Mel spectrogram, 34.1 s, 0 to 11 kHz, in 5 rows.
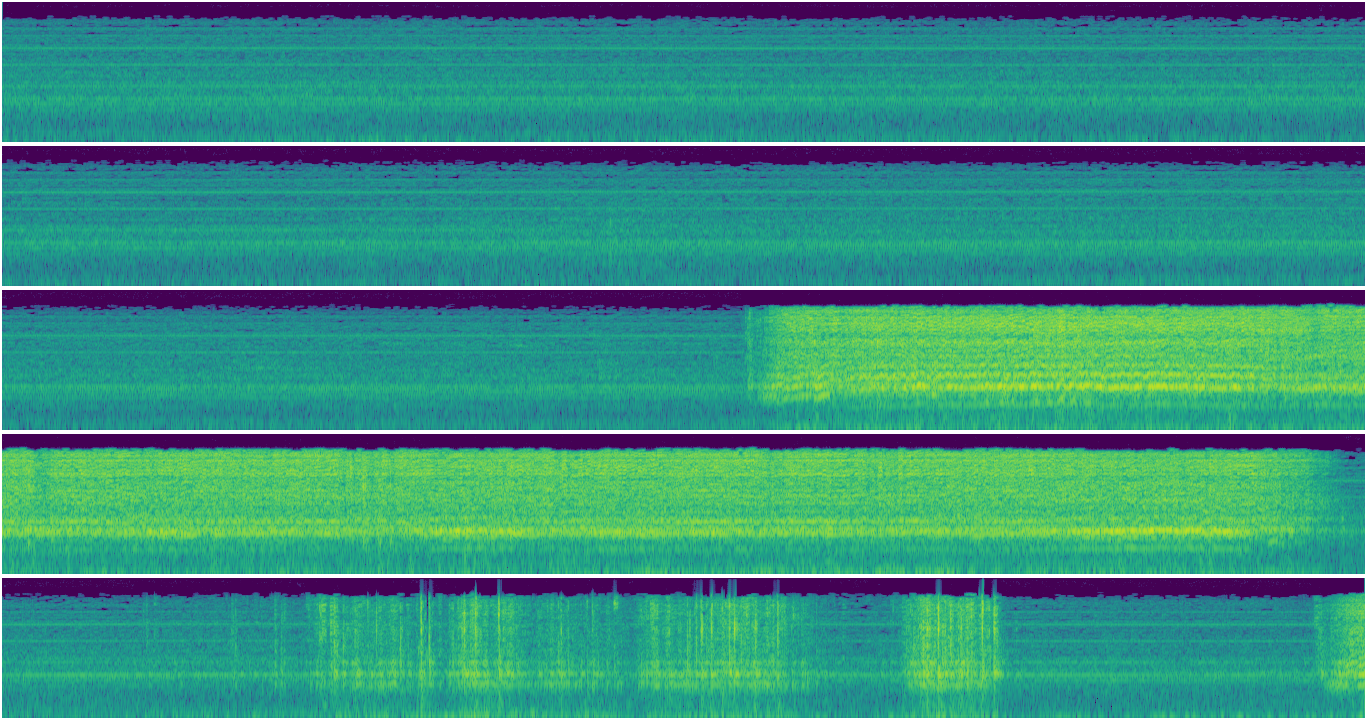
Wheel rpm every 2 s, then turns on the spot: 0, 0, 0, 0, 0, 0, 0, 0, 10, 100, 120, 110, 110, 70, 10, 20, 10.
30-34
